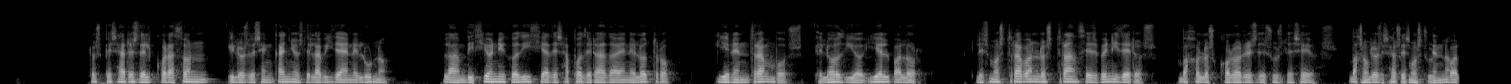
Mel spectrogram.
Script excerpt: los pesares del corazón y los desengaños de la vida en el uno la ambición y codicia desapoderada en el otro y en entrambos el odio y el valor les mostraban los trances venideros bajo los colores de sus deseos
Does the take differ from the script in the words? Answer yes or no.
yes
